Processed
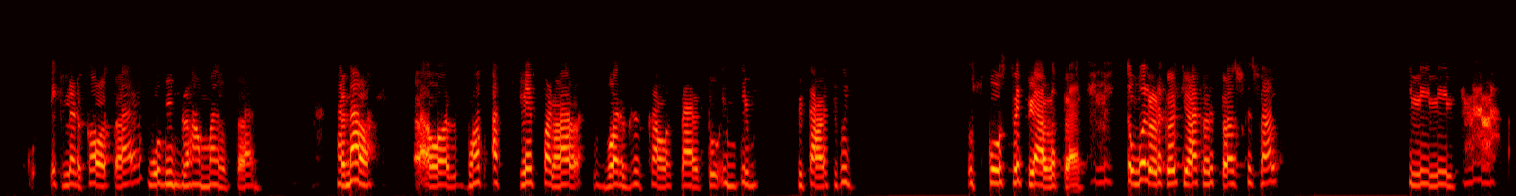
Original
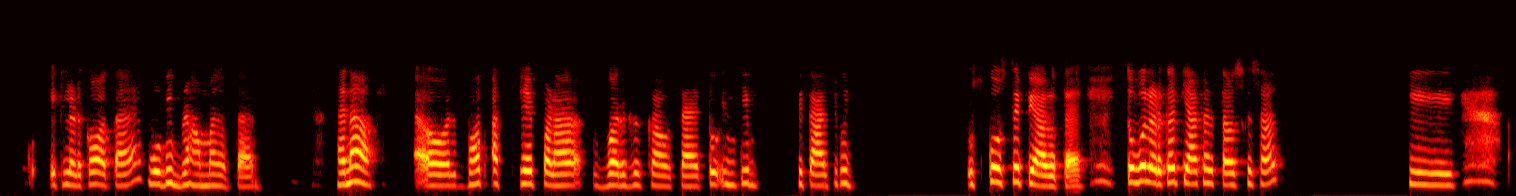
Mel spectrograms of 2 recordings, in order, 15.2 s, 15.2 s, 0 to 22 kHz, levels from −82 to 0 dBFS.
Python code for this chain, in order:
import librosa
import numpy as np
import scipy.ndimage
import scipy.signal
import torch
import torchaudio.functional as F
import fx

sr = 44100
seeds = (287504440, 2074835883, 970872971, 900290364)

y = fx.peak_eq(x, sr, hz=420.0, db=-13.5, octaves=2.2)
y = fx.vibrato_shape(y, sr, shape='square', rate_hz=5.7, depth_cents=160.0)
